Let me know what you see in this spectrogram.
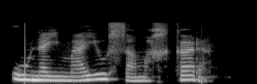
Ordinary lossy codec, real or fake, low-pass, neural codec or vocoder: MP3, 64 kbps; real; 7.2 kHz; none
